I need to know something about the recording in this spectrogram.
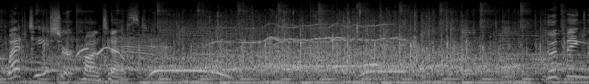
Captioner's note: audience applauding and cheering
